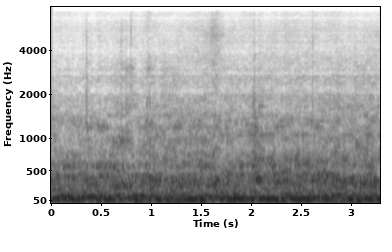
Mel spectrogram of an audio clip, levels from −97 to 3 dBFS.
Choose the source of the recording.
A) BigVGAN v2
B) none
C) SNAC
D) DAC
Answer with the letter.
C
